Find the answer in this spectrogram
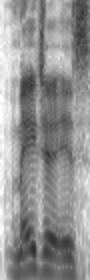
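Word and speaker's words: Majah: He goes by Major, yeah. Oh, you have to say it like that? Major? Major. Yes. Major? It's spelled M-A-J-A-H. Major.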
